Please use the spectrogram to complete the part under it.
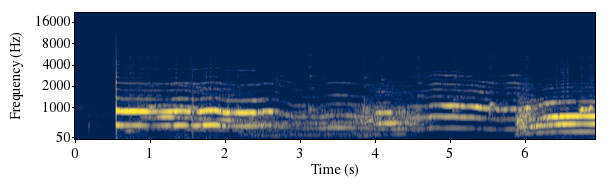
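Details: Siberian Husky breaking into a long, wavering, tonal howl that starts abruptly, sags lower in the middle, then rises again into a brief yelping swoop near the end.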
